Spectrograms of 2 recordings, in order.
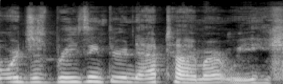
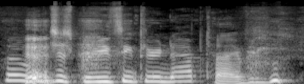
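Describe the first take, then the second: First: High, lightly voiced sitcom quote; a hint of Buster; quoting Buster. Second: High, slow, laughing quote; sing-song Buster yawning line; Buster impression. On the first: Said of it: "That's a line from Arrested Development". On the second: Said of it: "Where Buster's yawning in the conference room".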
